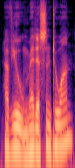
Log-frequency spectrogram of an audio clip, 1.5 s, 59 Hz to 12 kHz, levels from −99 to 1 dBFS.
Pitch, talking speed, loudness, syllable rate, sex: 105 Hz, 160 wpm, -17 LUFS, 6.1 syllables/s, male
